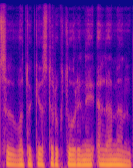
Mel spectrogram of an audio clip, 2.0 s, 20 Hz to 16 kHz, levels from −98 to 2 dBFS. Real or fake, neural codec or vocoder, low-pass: fake; autoencoder, 48 kHz, 128 numbers a frame, DAC-VAE, trained on Japanese speech; 14.4 kHz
